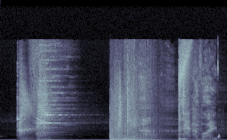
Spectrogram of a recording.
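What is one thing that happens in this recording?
Sword strikes and battle effects crash loudly.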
